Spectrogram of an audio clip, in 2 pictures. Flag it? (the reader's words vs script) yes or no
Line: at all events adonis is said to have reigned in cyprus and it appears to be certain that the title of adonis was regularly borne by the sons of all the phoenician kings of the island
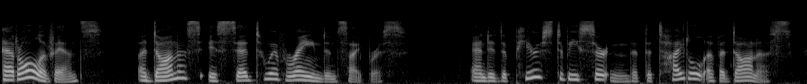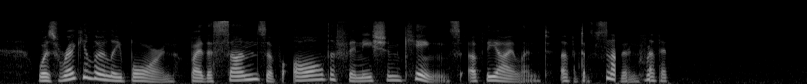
yes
